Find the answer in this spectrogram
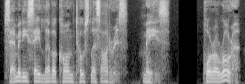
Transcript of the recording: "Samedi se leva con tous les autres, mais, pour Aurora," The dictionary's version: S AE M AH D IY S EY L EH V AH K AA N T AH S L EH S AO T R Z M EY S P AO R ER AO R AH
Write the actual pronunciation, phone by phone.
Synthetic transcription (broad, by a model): S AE M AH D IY S EY L EH V AH K AA N T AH S L EH S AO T R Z M EY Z P AO R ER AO R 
